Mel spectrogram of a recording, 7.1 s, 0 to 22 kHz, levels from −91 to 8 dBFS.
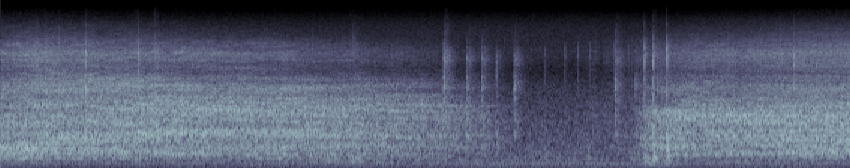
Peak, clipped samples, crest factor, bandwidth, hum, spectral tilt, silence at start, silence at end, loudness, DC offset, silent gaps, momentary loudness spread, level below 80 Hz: -4 dBFS; under 0.1%; 20 dB; 17.5 kHz; none; -1.5 dB/octave; 0 s; 0 s; -22 LUFS; under 0.1%; none; 17 LU; -58 dBFS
